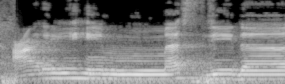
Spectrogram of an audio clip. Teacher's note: اس ہا کو ہم نے میم کے ساتھ ملایا ہے اور غنہ ہم نے ایک الف کے برابر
